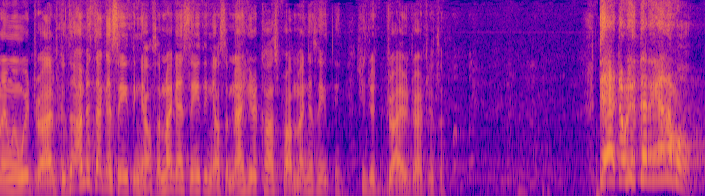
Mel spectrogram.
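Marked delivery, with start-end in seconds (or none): 6.0-6.9 mock alarmed friend. Imitating friend in the car.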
